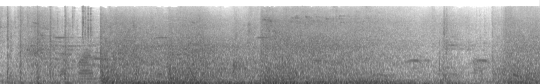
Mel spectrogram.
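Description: Loud explosions boom and rumble in a video game.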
